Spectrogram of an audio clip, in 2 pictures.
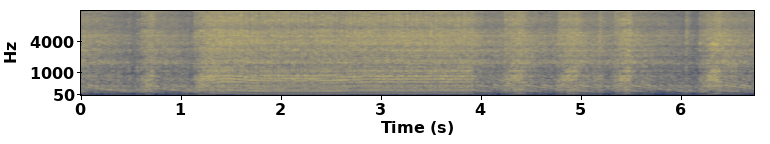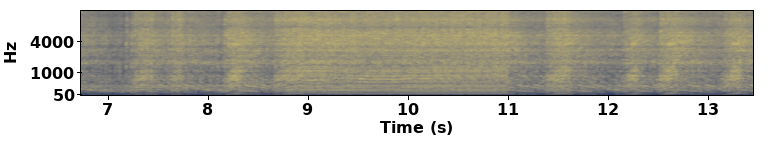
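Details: New Svena 5200 chainsaw that would not start, after carburettor cleaning and high-speed screw adjustment: picks up cleanly through several revs and falls back to a steady idle, no stumbling; running healthy.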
